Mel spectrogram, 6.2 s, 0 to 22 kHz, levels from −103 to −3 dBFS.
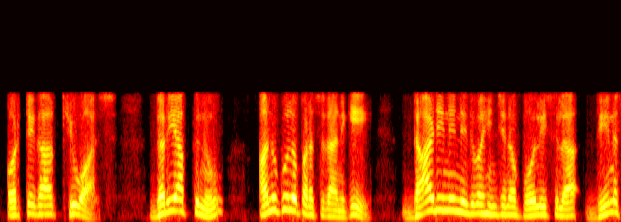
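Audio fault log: throughout: Speex codec. The speech has a plainly audible hoarse, grainy roughness, with a noisy edge riding on voiced sounds. Speex is a CELP codec that models the voice as a filter driven by an excitation signal, and at this setting too few bits are left to code that excitation faithfully, so it degrades into noise. The degree of damage fits a bitrate of about 11 kbps.
0.91 to 0.95 s: VoIP packet loss concealed by the speech codec. A brief smear interrupts the speech, where the sound stretches and sags in level before normal speech resumes. The decoder had nothing to play for that moment and filled it by extrapolating from its last pitch and filter settings at falling gain. Because each frame builds on the previous one, the disturbance outlasts the gap itself, a single lost 20 ms frame.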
